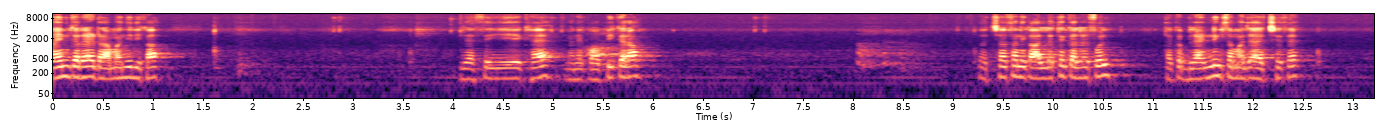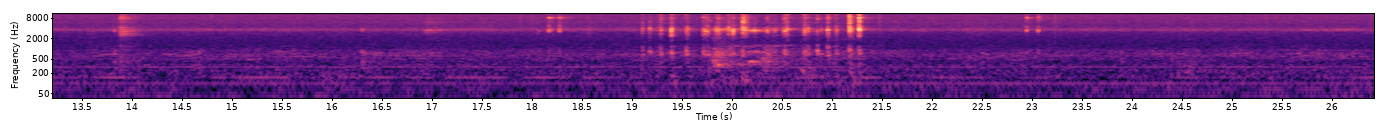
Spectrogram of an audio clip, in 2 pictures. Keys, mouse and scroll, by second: 1.2 scroll down 1, 2.8 click, 3.9 right click, 4.9 click, 7.0 click, 8.0 scroll down 1, 8.7 scroll down 1, 9.4-10.4 scroll down 3, 11.6-12.3 scroll down 2, 13.3 scroll down 1, 14.0 scroll down 1, 14.7 scroll down 1, 15.4 scroll down 1, 18.1 click, 18.9-21.5 typing, 22.9 click.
